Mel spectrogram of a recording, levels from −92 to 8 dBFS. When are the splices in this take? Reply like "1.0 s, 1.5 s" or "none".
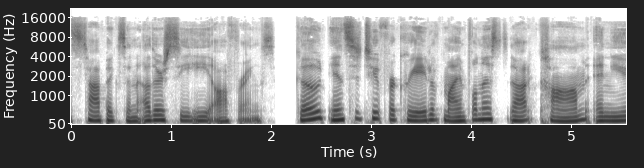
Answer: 2.5 s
